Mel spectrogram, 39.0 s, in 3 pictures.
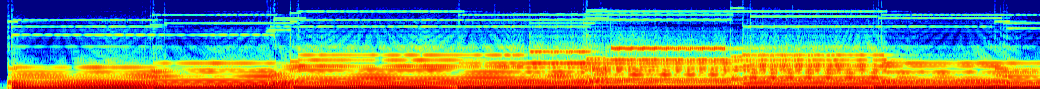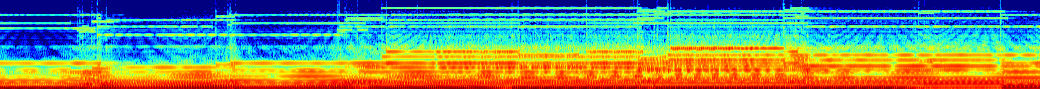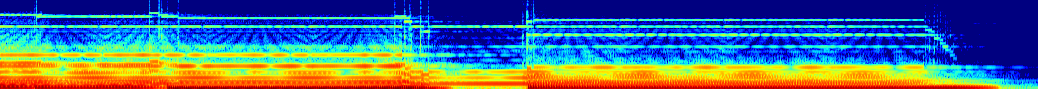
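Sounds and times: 
Crumar Mojo organ playing classic gospel: 0.1 - 38.0.

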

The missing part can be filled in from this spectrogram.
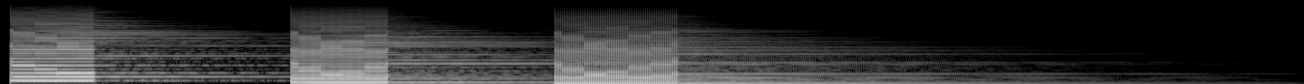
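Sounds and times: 
Korg KROSS 2 synthesizer with reverb: 0.1 - 8.8.

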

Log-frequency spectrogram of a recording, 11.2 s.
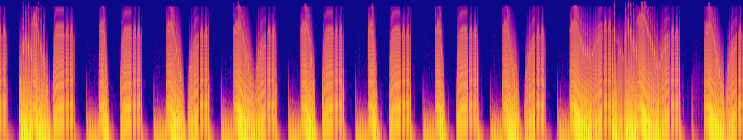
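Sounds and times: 
TD-3 synthesizer beat with slide: 0.3 - 11.1.

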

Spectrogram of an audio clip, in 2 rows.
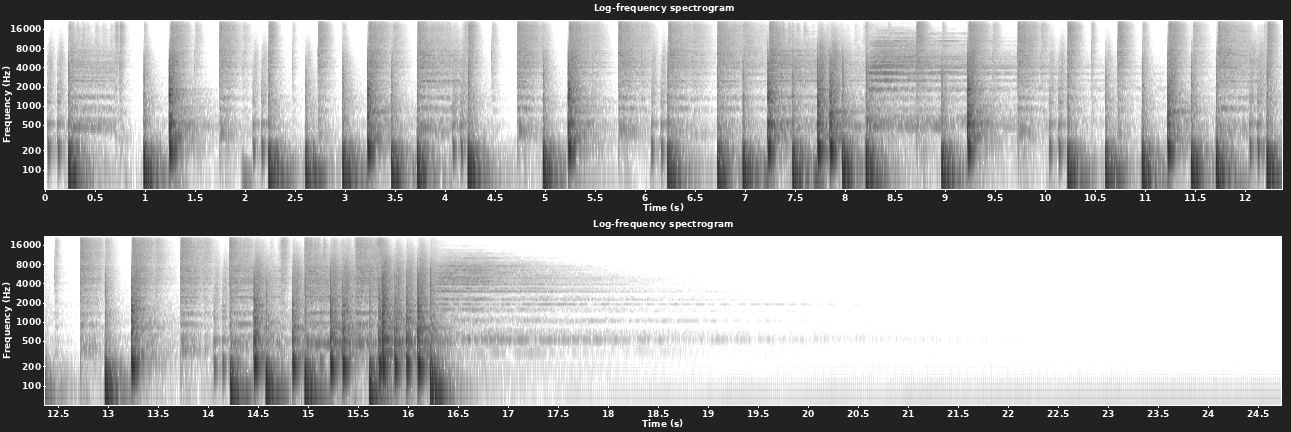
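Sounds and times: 
snare drum: 0.0 - 16.7
bass drum: 0.2 - 1.4, 2.0 - 5.4, 6.2 - 9.4, 10.2 - 13.3, 14.2 - 16.5.

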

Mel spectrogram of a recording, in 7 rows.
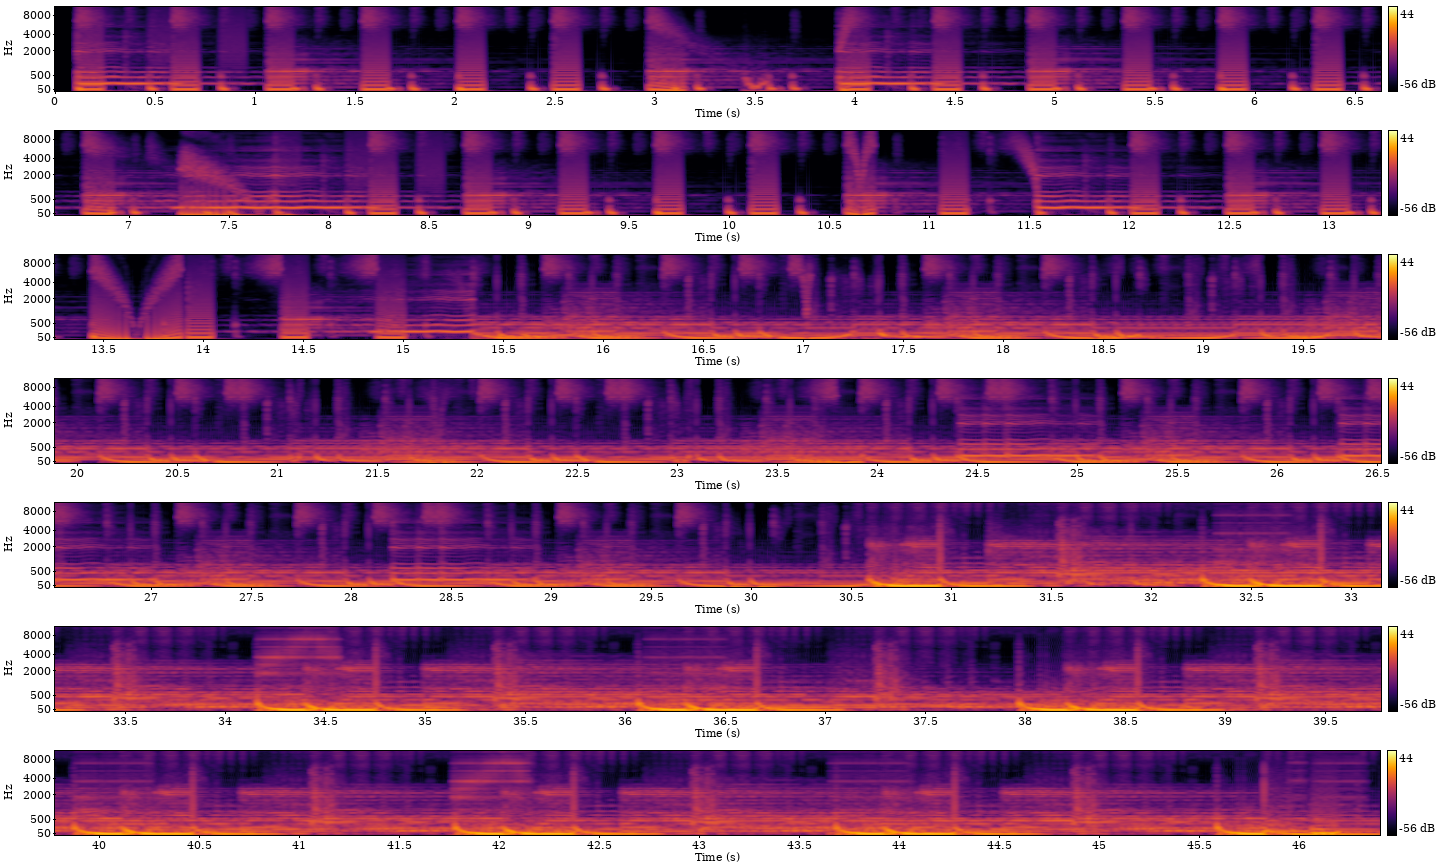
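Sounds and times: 
preset pattern: 0.0 - 46.4.

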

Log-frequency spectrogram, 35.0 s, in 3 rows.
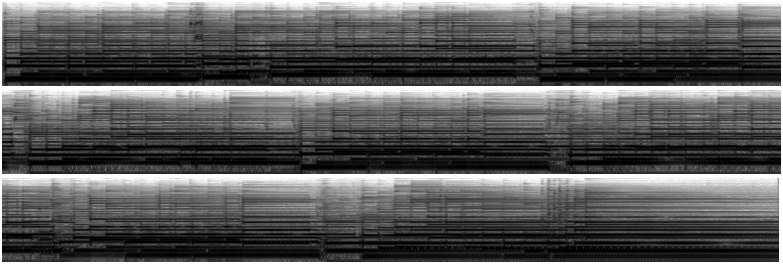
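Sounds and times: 
clean electric guitar on both pickups: 0.0 - 35.0.

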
